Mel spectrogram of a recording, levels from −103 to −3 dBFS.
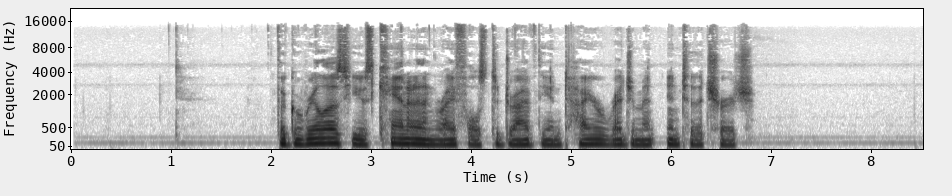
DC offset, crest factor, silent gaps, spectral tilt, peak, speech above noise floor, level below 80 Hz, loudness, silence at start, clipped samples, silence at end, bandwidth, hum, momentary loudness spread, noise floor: under 0.1%; 20 dB; none; -5 dB/octave; -2 dBFS; 44 dB; -44 dBFS; -19 LUFS; 1.05 s; under 0.1%; 1.7 s; 15.5 kHz; none; 9 LU; -63 dBFS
